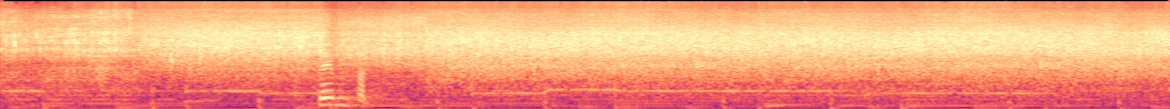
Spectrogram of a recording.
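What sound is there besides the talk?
stuffed brinjals simmering in a pan on the stove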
